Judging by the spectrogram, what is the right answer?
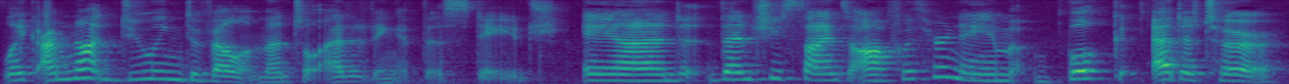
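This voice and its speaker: Bright, gravelly woman venting wryly. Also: mid-range voice. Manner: wry, exasperated, talks with lively emphasis. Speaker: author. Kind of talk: casual vlog talk to camera.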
